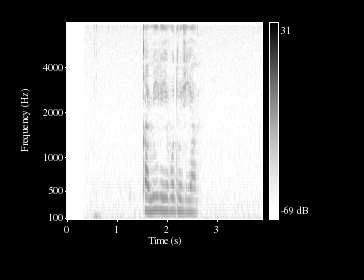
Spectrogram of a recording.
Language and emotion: Russian, neutral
